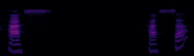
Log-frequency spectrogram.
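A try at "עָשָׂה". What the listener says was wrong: No, it's just an ayin. So it's asa.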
